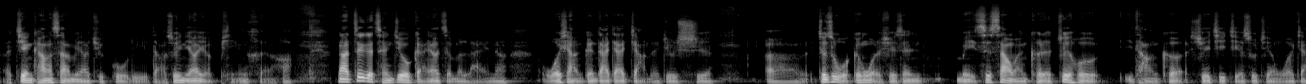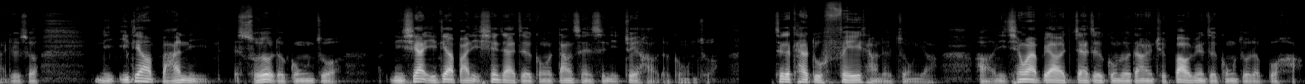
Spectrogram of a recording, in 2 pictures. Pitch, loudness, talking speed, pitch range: 85 Hz, -23 LUFS, 310 characters per minute, 75-95 Hz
